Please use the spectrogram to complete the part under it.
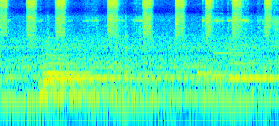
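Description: Spaz Stix black backer paint spraying from an aerosol can in a thin coat, heard as a series of short, loud hissing bursts of roughly even rhythm over a steady low background hum.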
